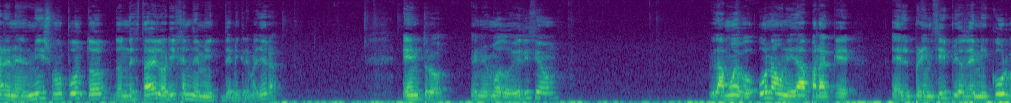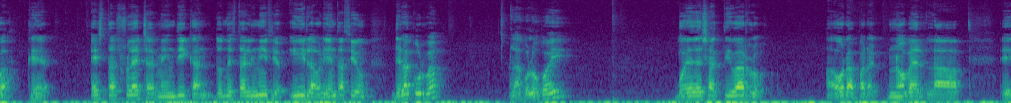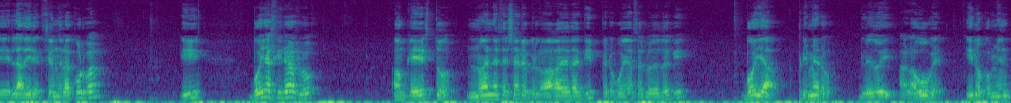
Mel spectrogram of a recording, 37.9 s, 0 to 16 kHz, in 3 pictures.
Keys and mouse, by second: 3.6 Tab, 7.0 g, 13.1-20.3 drag, 20.3 n, 21.8-26.7 drag, 23.6 n, 27.2 ., 34.5 v, 37.3 v.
